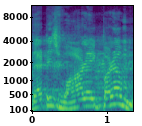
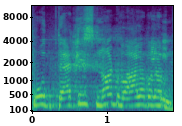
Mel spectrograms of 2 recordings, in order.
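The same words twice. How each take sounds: First: வாழைப்பழம் said the English way, "vaalaipadam", higher and quick; anglicised pronunciation. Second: Mock English gentleman, higher and quick; Englishman correcting. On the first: Acted. Englishman correcting a Tamil man, saying வாழைப்பழம் in an English way. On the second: Englishman correcting a Tamil man, lightly mocked and higher. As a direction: lightly play a prim Englishman setting him right. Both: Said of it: "An Englishman is correcting a Tamil man".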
